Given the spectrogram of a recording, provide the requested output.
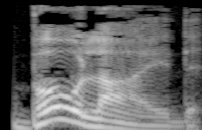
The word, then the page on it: bolide: British English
